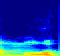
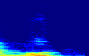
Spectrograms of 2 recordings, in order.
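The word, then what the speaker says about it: Mø: Temos a cantora Mo, que é aquele, aquele que se escreve com M e um O com risco no meio, que é uma letra nórdica, né? Que na verdade eu descobri que se pronuncia Mu. Então, assim, a cantora Mo, que na verdade é Mu, ela faz um indie pop também que ganhou é, destaque recente.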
